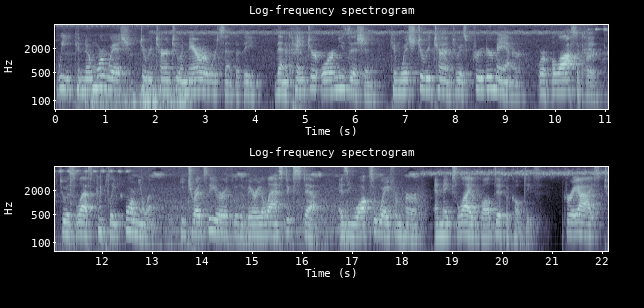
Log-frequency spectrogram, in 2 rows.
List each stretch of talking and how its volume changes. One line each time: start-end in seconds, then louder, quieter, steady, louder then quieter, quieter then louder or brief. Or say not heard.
0.0-22.0 steady.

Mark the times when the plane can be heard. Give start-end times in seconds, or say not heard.
not heard.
